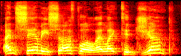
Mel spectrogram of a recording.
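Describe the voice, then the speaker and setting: Man voicing a big eager softball kid, raised pitch. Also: lively intonation, moderate pace. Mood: proud, eager. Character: big friendly eager young softball boy.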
